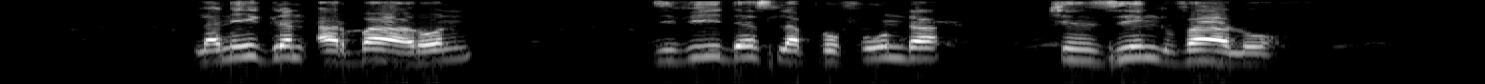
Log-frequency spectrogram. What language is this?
Esperanto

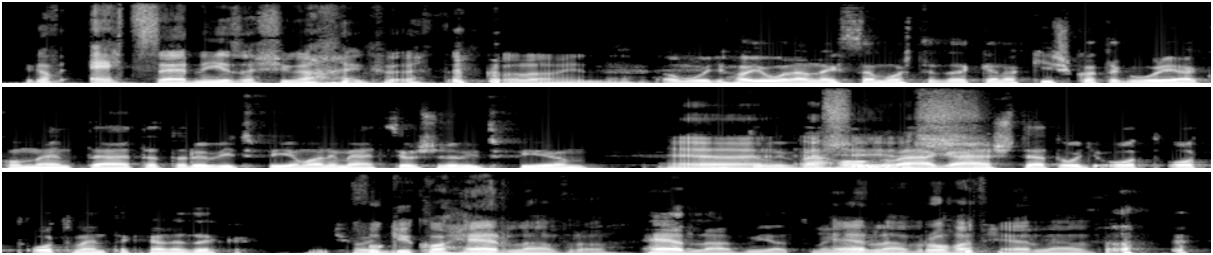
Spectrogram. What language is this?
Hungarian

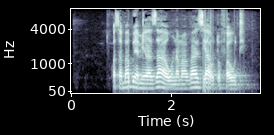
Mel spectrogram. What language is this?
Swahili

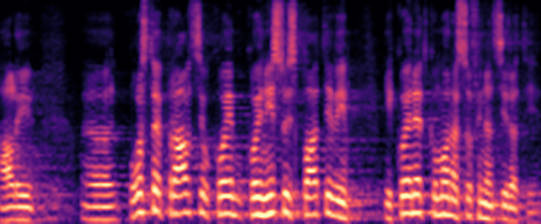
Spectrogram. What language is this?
Croatian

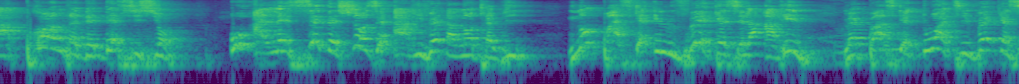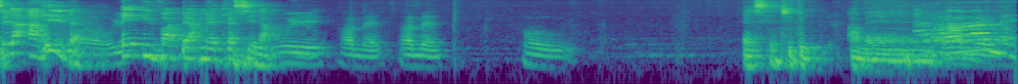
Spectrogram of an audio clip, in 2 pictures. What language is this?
French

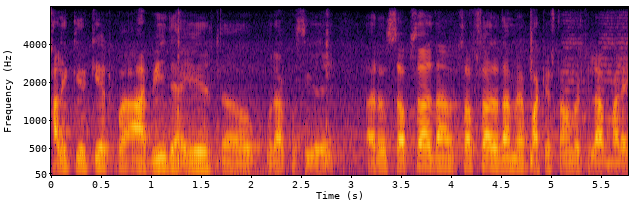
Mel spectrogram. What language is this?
Maithili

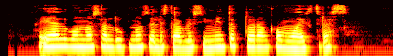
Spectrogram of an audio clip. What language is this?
Spanish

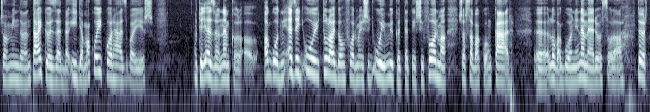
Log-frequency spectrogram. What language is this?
Hungarian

